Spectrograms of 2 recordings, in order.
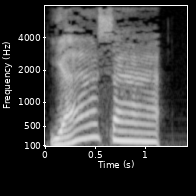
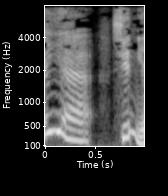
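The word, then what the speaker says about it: ya, sin (يس): Kedua, membacanya jangan dibaca ya-sa. Gitu. Bacanya bagaimana? Seperti kita mengeja huruf hijaiyah. Ya, ya, ya. Sin, ya, sin gitu loh. Ya. Makanya ini pentingnya pelajaran tahsin yang Sabtu malam Minggu gitu. Jadi jangan ya, sa, jangan. Bacanya gimana? Ya dan sin gitu.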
